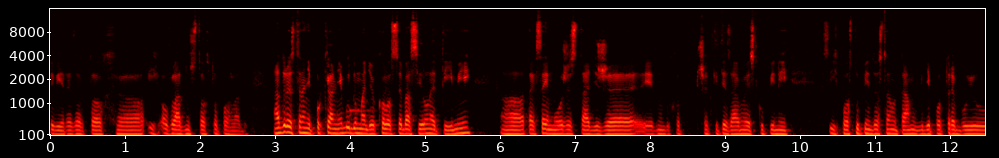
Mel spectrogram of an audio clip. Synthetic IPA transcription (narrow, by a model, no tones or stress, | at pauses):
iʋiːɣɾɛzɔɾt̪ɔxiɣɔʋlaːd̪nuːcst̪ɔxt̪ɔpɔɦlad̪u | nad̪ɾuɦɛjst̪ɾaɲɛpɔkɪaʎɲɛbud̪uːmaɟɔkɔlɔsɛbasilnɛːt̪iːmi | t̪aksaimʊɔʒɛst̪aɟʒɛjɛd̪nɔd̪uxɔfʃɛt̪kit̪ɪɛzaːwujmɔʋɛskupini | ixpɔst̪upɲɛd̪ɔst̪anuːt̪amɡɟɛpɔt̪ɾɛbujuː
